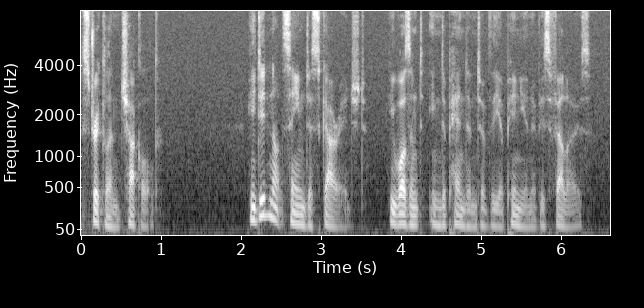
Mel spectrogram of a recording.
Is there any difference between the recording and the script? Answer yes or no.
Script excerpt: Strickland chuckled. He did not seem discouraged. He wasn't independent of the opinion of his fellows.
no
